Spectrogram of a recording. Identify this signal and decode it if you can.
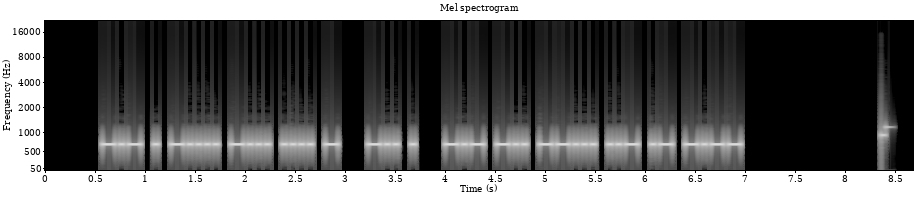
Morse code, heard as a keyed tone, about 28 wpm, 700 Hz. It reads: KE6BHT DE KD7UAY
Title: USA Callsign DE Callsign 28wpm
